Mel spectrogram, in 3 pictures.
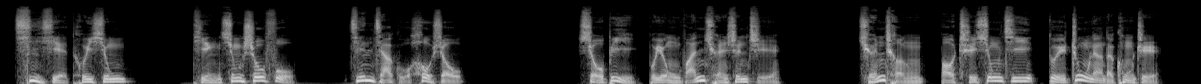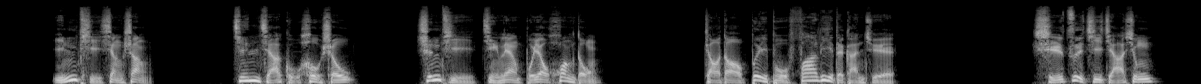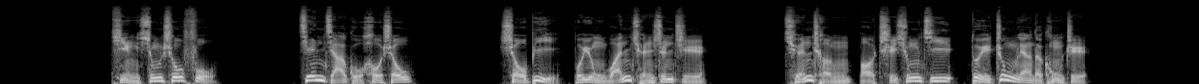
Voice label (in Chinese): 男 课件, 浑厚男声; 健身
